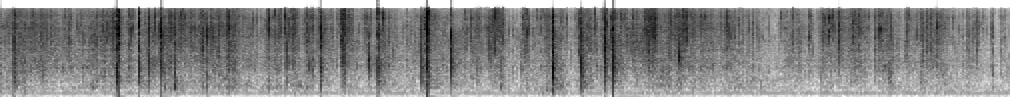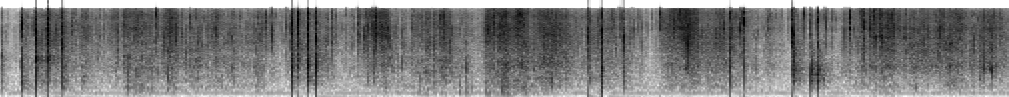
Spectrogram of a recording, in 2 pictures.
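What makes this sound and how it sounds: A crumpled piece of clear plastic bubble wrap is picked up from a table and squeezed with both hands, so the air bubbles pop and the sheet crinkles. Dense, bright crackling continues throughout, with many sharp, very short pops standing out above it and almost no low end.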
